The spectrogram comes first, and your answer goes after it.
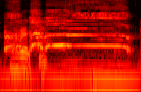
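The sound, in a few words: rooster crowing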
